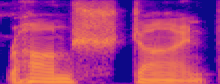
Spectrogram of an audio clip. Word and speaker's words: Rammstein: I don't know how you pronounce it. They're Rammstein. – German. Rammstein. Thank you.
